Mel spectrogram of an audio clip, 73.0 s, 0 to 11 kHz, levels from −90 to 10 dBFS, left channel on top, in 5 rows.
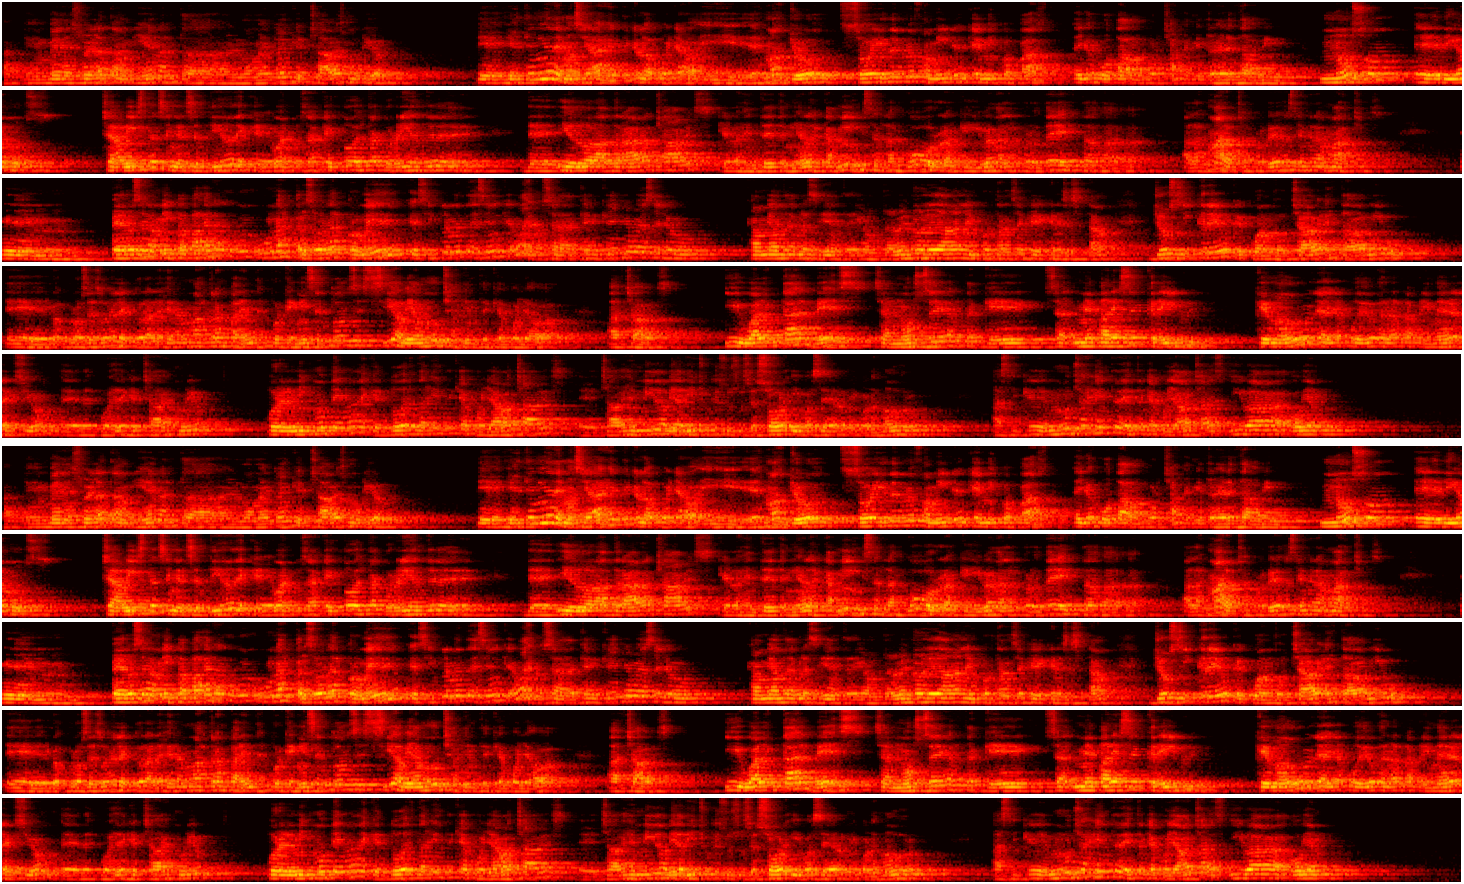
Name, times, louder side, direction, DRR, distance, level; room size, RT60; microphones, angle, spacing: voice 1, 0.0-3.9 4.7-10.4 10.7-12.8 13.2-15.1 15.6-19.4 19.8-26.0 26.4-28.2 29.2-30.0 30.3-36.1 36.7-43.2 43.8-49.4 49.8-50.4 51.0-55.8 56.3-60.4 61.0-67.6 68.3-71.6, right 2 dB, 5° left, -7 dB, 3.5 m, -31 dB
21.0 x 7.7 x 2.5 m, 1.4 s
head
